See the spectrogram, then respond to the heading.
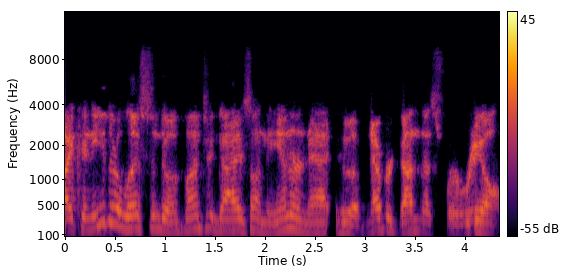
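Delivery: plain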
